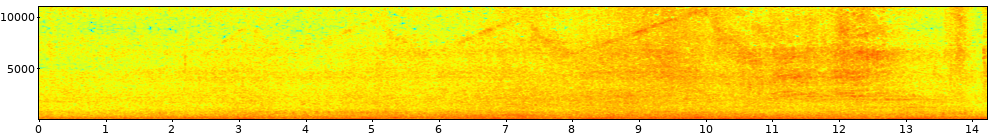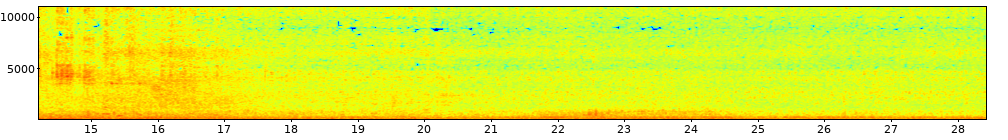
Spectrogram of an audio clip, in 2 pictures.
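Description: Street traffic at a city intersection: cars and a heavy dump truck drive past close by. The truck's diesel engine swells to the loudest point about a third of the way in, and a short high hiss comes near the middle before the traffic settles back to a steadier hum.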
